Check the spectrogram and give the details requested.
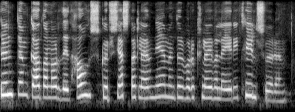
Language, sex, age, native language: Icelandic, female, 30-39, Icelandic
